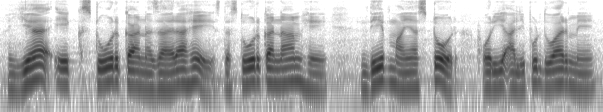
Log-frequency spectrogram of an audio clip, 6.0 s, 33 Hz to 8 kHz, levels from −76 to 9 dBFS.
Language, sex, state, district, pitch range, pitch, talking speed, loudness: Hindi, male, West Bengal, Alipurduar, 115-145 Hz, 135 Hz, 160 wpm, -17 LUFS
